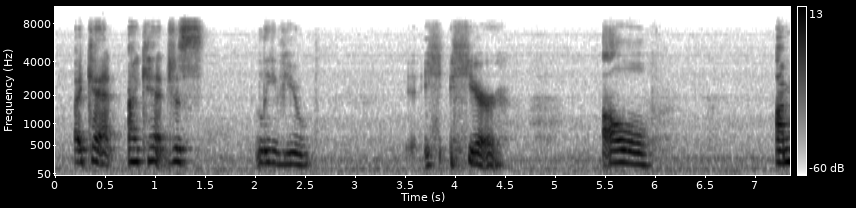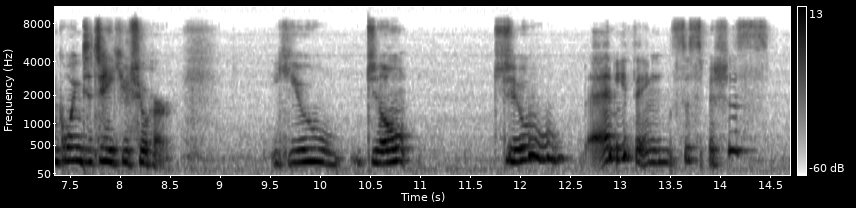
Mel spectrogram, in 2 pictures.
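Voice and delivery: voice slightly cracking at the edges. A game character insists on taking someone along, voice cracking a little. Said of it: "his voice is like cracking a little bit".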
